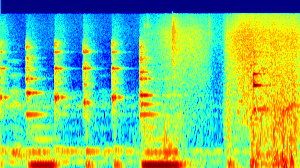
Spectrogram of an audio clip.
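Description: Smartphone ringing for an incoming call: a melodic ringtone of short repeated pitched notes, which stops shortly before the end.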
